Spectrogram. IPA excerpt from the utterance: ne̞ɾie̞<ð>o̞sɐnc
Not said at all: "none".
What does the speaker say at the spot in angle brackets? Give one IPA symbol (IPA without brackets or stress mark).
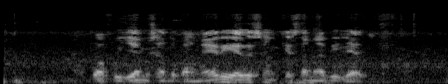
ð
